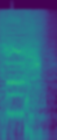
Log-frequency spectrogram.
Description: rattata, pokemon cry

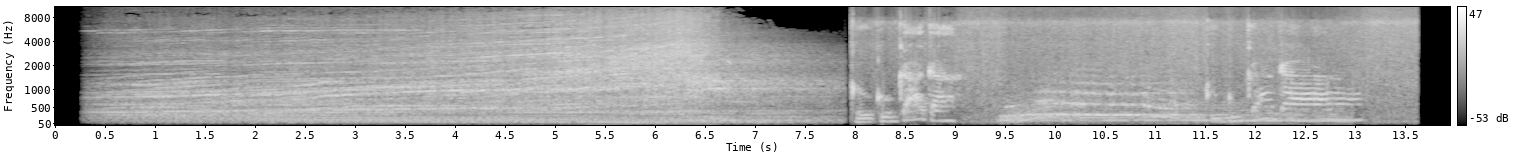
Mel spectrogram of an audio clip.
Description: dramatic goo goo gagaaa

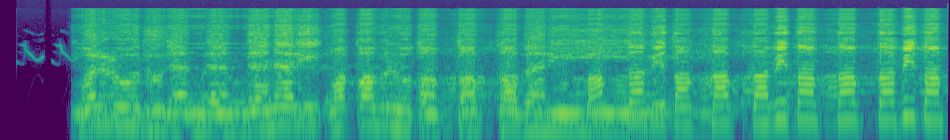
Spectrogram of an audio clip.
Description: arabic cat

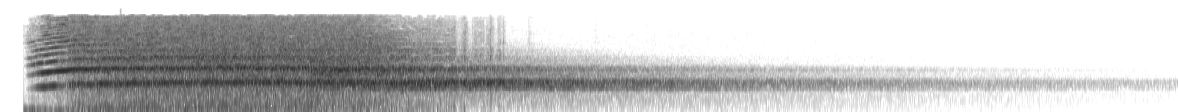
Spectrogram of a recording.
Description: chicken screaming on tree loud warning

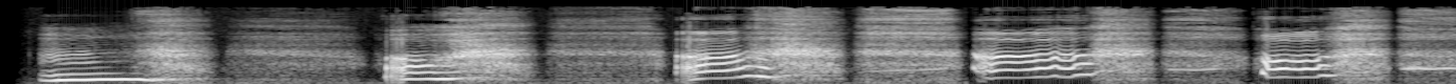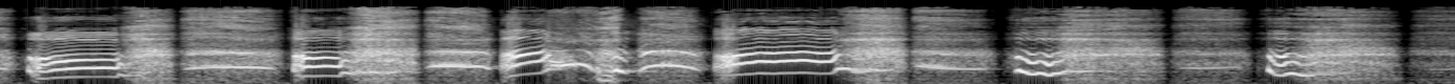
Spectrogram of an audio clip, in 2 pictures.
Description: king laugh; clash royale king

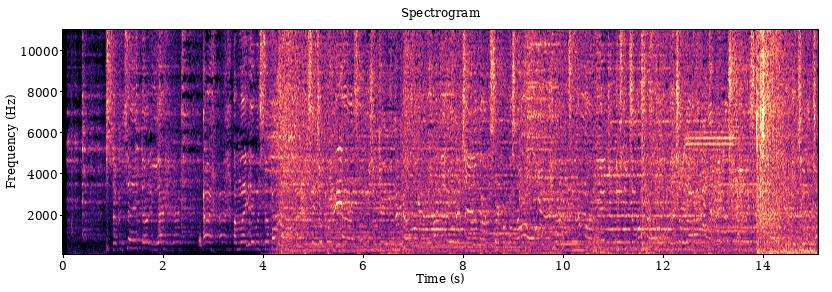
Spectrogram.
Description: trap royalty meme

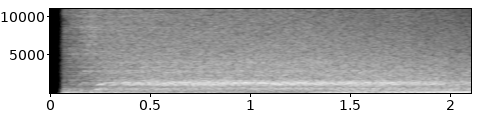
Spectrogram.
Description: faahhhh slowed and reverbed

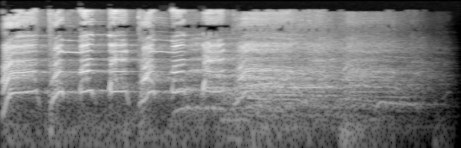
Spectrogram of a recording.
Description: maori haka

